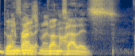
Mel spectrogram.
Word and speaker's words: Gonzalez: Gonzalez.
